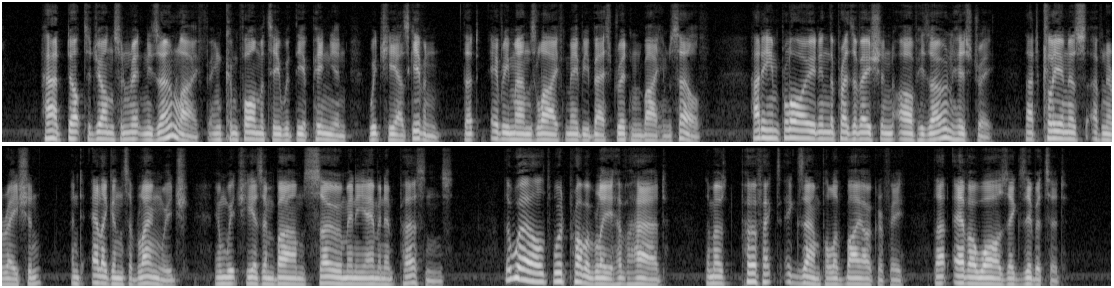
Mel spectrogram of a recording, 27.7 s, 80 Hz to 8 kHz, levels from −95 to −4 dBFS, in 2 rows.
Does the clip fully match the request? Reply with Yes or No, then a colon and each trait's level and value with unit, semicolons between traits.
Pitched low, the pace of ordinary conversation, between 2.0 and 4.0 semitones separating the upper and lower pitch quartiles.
Yes: low, 130 Hz; average, 150 wpm; average, 2.9 semitones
